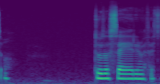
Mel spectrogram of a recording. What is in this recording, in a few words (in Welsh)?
"seer", Welsh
